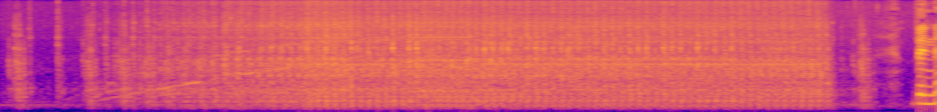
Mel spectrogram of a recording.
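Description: An embroidery machine stitches with a steady, rapid whirring hum.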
